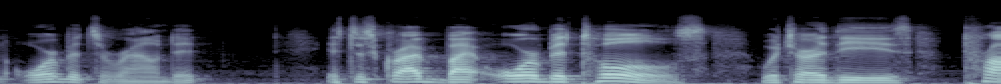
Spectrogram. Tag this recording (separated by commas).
Speech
